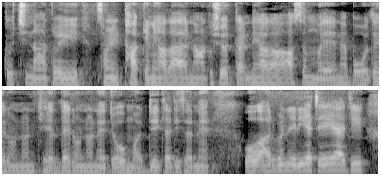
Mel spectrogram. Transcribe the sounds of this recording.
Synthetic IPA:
k̪ʊt͡ʃʰnãːkoːiː | saːnĩːʈʰaːkːeneːaːlaːɛːnãːkʊt͡ʃʰokəɾneːaːlaːəsməɾeːnẽːboːld̪eːɾʊnãːneːkʰeːld̪eːɾʊnãːnẽːd͡ʒoːməɾd͡ʒiːt͡ʃəɽiːsəɾneː | oːəɾbəneːɾɪjaːt͡ʃeːɛːd͡ʒiː

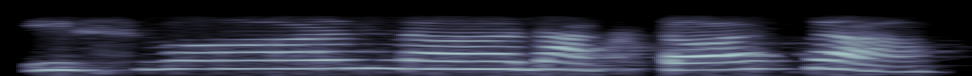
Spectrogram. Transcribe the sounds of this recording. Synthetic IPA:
isʋəɳd̪akt̪ɔasa

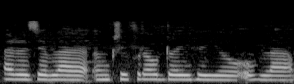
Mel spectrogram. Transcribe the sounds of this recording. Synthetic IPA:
aɾɯzeblaɯŋkʰɾipʰɯɾawdɯjɦɯjɯɔbla

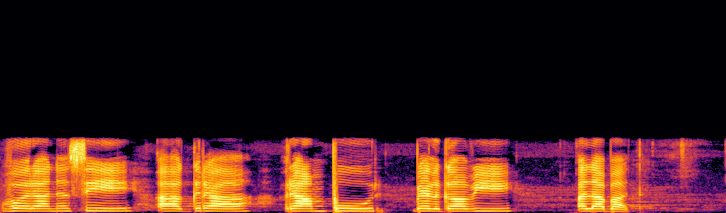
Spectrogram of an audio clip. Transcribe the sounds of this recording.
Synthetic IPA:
ʋəɾanəsiaɡɾaɾampuɾ | bɛlɡaʋi | əlabat̪

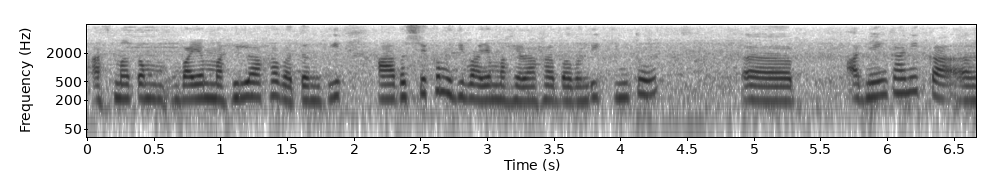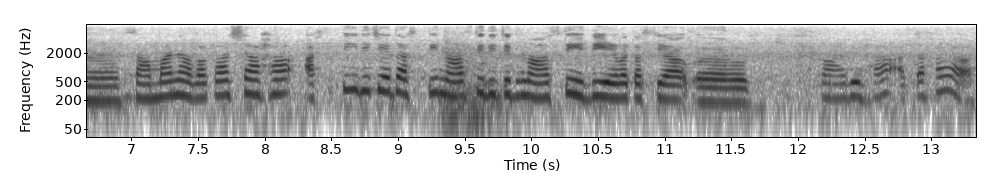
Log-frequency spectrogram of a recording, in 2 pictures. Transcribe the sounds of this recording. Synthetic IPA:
ɐsmɐkɐmʋɐjɐmːɐɦilaːɦɐ̆ʋɐt̪ɐnt̪i | aːʋɐʃjɐkɐmid̪iʋɐjɐmːɐɦilaːɦɐ̆bʱɐʋɐnt̪ikint̪u | ɐ̰neːkaːnika̰saːmaːnɐːʋɐkaːʃaːɦɐ̆ɐst̪iːd̪it͡ʃeːd̪ɐɐst̪inaːst̪id̪it͡ʃeːd̪ɐnaːst̪iːd̪ieːʋɐt̪ɐsjaː | kaːɾiɦɐɐ̰t̪ɐɦɐ

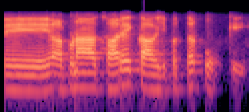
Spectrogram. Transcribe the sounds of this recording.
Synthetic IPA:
t̪eːaːpɳaːsaːɾeːkaːɡəd͡ʒpət̪ːəɾoːkːeː

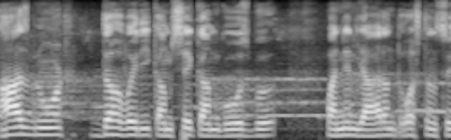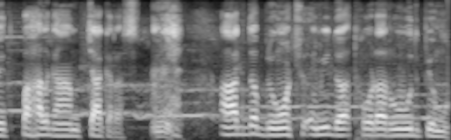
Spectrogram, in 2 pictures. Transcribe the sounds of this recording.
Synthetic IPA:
aːzbɾoːʈʰ | d̪ɐɦʋɐɾiːkɐmsekɐmɡoːzbɨ | pɐnjɐnjaːɾɐnd̪oːst̪ɐnsɨt̪ʰpɐɦɐlɡaːmt͡ʃɐkɾɐ̰s | akd̪ɔbɾʲoːʈt͡ʃʰuɐmid̪ɔt̪ʰoːɽaɾuːd̪pʲum

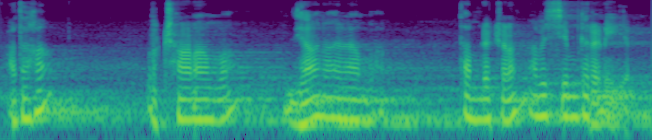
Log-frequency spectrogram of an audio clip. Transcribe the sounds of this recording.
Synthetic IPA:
ɐ̰t̪ɐɦɐ | ɾɐkʂaːɳaːmʋɐɡ̪ʱjaːnaːnaːmʋɐt̪ɐmɾɐkʂɐɳɐmɐʋɐsjɐmkɐɾɐ̰ɳḭːjɐ̰

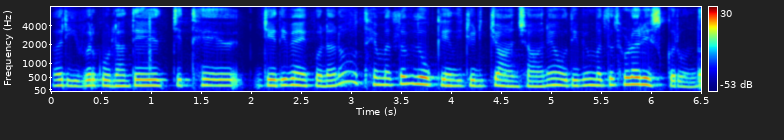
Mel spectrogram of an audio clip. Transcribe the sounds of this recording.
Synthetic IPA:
əɾiːʋəɾkoːlãːt̪eːd͡ʒɪt̪ʰːeːd͡ʒeːd̪iːʋɛːĩːkoːlãːnaːʊt̪ʰːeːmət̪ləbloːkãːd̪iːd͡ʒeːɽiːd͡ʒaːnʃaːnɛːoːd̪iːbiːmət̪ləb̚t̪ʰoːɽaːɾɪskəɾɦõnd̪aː

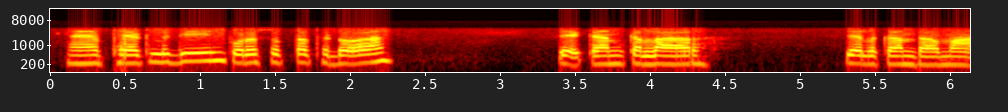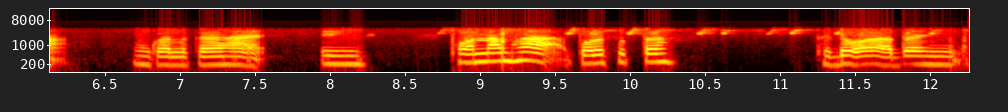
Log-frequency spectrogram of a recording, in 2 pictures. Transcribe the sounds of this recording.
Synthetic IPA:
hɛ̃pʰɛʈləɡiɲpɔɾɔsɔt̪ap̪ʰɛɖɔʔa | sɛʔkankalaɾ | sɛʔlakand̪amaʔ | ɔŋkalakaɦa | iɲ | pʰɔnamɦa̰ʔpɔɾɔsɔt̪a | p̪ʰɛɖɔʔad̪ɔɲ

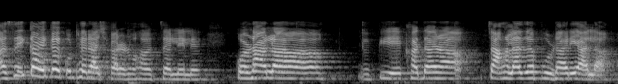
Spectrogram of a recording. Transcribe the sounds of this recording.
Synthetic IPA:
əseikaɦikaikuʈʰeɾad͡zkaɾəɳʋaʋət̪̚t͡salele | koɽ̃ala | k̪iːekʰad̪aɾat͡sãŋɡlad͡zəpuɽ̤aɾiːala

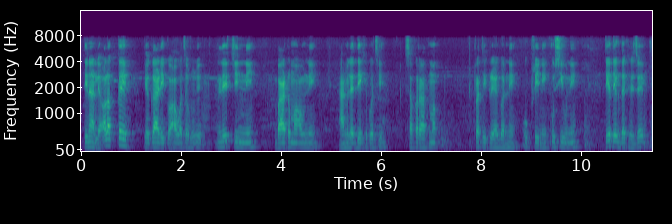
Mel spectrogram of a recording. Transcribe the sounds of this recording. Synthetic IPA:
t̪inaɾuleʔʌlʌɡːʌjt̪joɡaɽikoa̰wʌt͡sʌɾṵlet͡sinːe | baʈomaːwne | ɦa̰milajd̪ekʰepʌt͡sʰi | sʌkʌɾat̪mʌk̚ | prʌt̪ikrijaɡʌrnḛupʰrinekʰusiɦunet̪jod̪ekʰd̪akʰeɾit͡saĩ

